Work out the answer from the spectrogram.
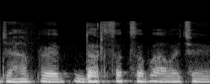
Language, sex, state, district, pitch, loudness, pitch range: Bajjika, male, Bihar, Vaishali, 130 Hz, -18 LUFS, 125-135 Hz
